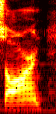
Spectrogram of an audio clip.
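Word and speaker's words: Saarne: called the sarn is i think it's pronounced sarn institute um and it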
